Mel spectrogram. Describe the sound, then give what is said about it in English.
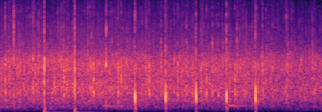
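An audience claps steadily to welcome the members of First Baptist Mansfield to Southwestern Seminary, a dense wash of overlapping applause with a few sharper individual claps standing out, sustained and fairly loud throughout. “Can we welcome the members of First Baptist Mansfield to Southwestern Seminary today?”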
